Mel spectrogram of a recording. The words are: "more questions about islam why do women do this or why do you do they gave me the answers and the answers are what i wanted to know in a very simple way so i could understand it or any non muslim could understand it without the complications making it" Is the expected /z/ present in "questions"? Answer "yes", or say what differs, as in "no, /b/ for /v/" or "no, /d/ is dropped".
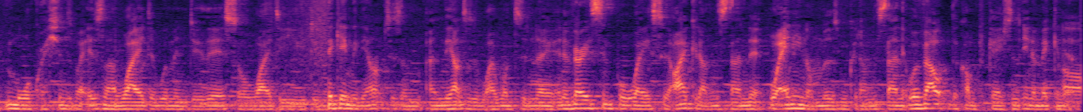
yes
